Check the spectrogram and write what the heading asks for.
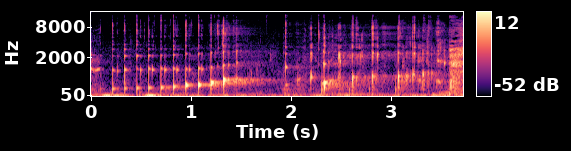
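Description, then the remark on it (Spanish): A voice imitates drinking water: a quick run of wet mouth clicks and gulping plops, rising slightly in pitch, then a few slower, scattered gulps. Moderately loud, with no talking. “no, este, lo que me gustaba era como que imitar este los sonidos, por ejemplo, cuando está tomando agua.”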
